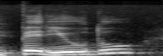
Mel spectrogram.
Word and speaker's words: período: Por fim, voltando então, juízo extraídos e período justifica-se pela mesma regra de acentuação. Olha isso, juízo, extraídos e período. Só que período não, período é proparoxítona, né?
